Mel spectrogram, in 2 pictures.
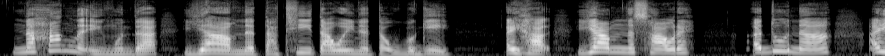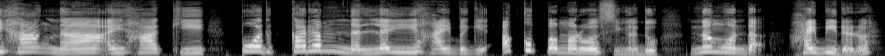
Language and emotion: Manipuri, angry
